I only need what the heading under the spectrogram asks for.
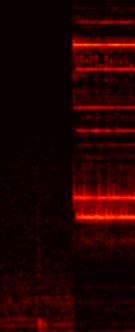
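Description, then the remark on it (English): A telephone starts ringing abruptly partway through, a loud, steady electronic bell tone with bright harmonic layers that continues to the end after a quiet low rumble. “Oh, look! We've got a phone call.”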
